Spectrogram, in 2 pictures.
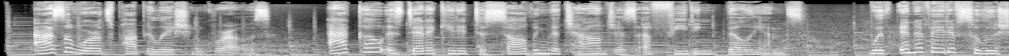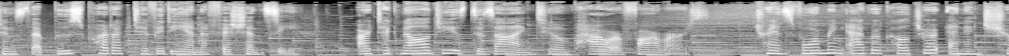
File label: spot Informative; Agco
